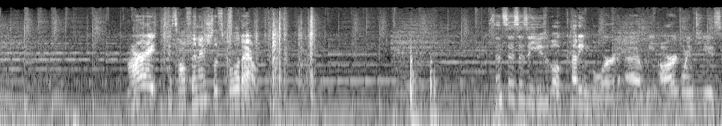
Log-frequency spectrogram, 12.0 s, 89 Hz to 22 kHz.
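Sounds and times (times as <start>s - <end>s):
background music: 0.0s - 12.0s
sharp wooden knocks: 6.8s - 7.4s.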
